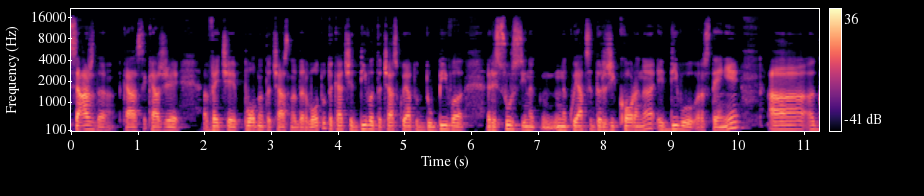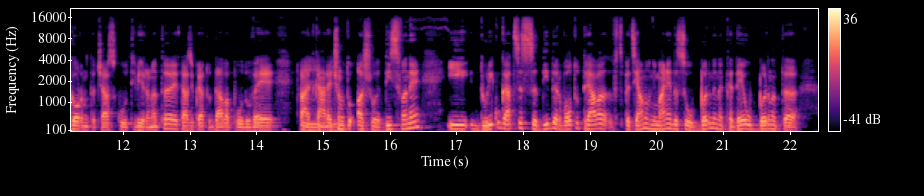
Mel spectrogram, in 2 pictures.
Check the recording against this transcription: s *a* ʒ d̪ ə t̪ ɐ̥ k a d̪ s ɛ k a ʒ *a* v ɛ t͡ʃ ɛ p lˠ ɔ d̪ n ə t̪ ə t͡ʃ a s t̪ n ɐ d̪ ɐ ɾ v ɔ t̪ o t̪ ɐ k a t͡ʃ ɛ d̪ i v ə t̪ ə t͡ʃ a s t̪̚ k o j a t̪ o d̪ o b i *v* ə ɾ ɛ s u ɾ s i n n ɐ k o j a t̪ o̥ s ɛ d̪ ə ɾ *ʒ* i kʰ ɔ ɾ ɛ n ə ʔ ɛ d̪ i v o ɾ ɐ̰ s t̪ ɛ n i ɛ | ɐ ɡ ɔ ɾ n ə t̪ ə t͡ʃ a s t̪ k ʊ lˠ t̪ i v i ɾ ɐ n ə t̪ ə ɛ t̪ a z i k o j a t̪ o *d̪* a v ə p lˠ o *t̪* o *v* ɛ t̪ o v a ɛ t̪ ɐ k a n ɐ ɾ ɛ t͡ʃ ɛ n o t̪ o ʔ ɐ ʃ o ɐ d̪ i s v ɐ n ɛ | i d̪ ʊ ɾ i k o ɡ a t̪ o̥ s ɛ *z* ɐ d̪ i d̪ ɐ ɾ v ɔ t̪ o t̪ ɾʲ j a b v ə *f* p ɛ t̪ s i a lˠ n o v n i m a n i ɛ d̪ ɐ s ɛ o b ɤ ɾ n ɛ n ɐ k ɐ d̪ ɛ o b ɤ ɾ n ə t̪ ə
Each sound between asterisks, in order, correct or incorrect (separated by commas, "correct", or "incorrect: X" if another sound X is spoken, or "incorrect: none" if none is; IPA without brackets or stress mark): correct, incorrect: ɛ, correct, correct, correct, incorrect: d̪, correct, incorrect: s, incorrect: s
